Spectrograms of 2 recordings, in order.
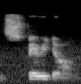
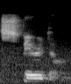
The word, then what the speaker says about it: Spiridon: when it said Vulcan, Spiridon, one criticism I have to make is it's not pronounced Spiridon, it's Spiridon.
